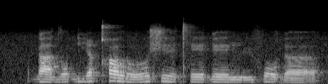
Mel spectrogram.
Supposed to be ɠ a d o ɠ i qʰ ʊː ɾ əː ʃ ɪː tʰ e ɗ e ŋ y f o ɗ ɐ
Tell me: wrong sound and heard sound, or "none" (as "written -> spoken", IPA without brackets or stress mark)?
əː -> ʊː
